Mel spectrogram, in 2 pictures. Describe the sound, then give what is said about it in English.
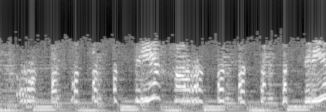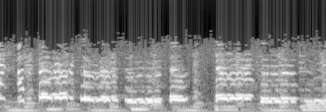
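An imitation of old setting hens cackling, busy, squawky and continuous, with a steady rhythmic low accompaniment pulsing underneath throughout, fairly loud. “When we begin to cackle, one thing they wouldn't miss was the old hens joining on the chorus, and it sounded just like this.”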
